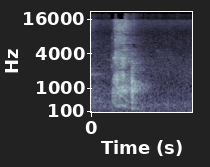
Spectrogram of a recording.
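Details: Pet chicken gives one quick, sharp, two-part snorting sneeze in a quiet room; owner suspects something stuck in its throat and tries olive oil on bread.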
